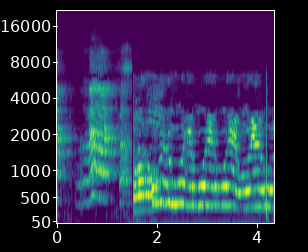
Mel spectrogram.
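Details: Siberian husky screaming at a French bulldog indoors: a long, wavering, high howling scream held for several seconds with shifting pitch, after a brief burst of human voices at the start.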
